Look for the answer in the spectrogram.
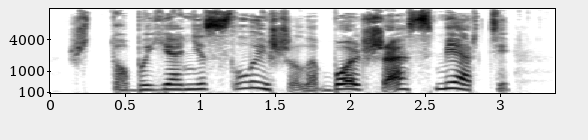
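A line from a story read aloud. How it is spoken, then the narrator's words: Harsh hiss. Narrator (Russian): прошипела она мне в лицо, незнакомо, жестко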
